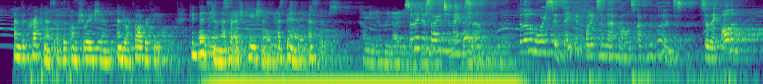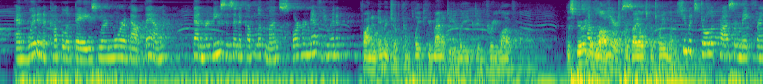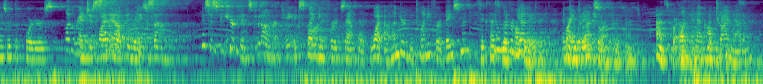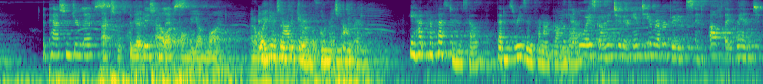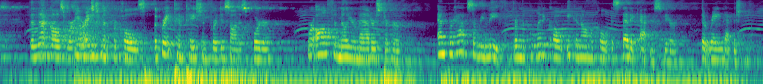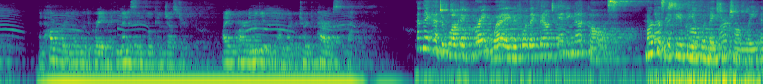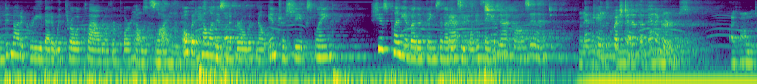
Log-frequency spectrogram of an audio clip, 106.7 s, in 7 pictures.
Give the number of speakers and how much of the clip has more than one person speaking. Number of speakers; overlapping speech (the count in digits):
5, about 24%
